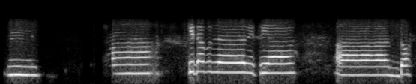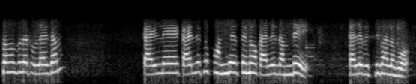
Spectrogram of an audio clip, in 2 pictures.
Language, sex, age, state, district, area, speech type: Assamese, female, 18-30, Assam, Tinsukia, urban, conversation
